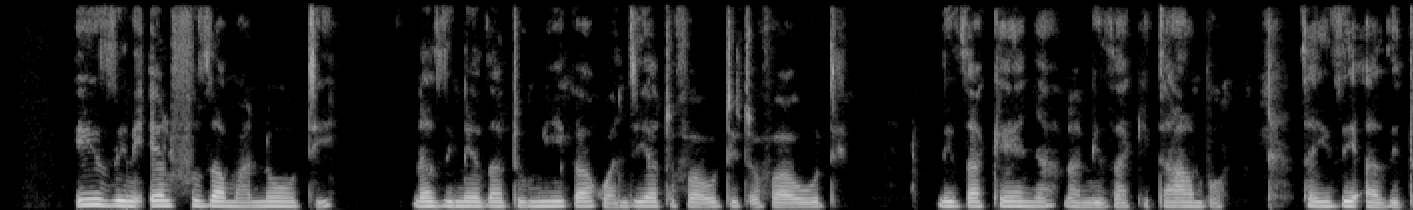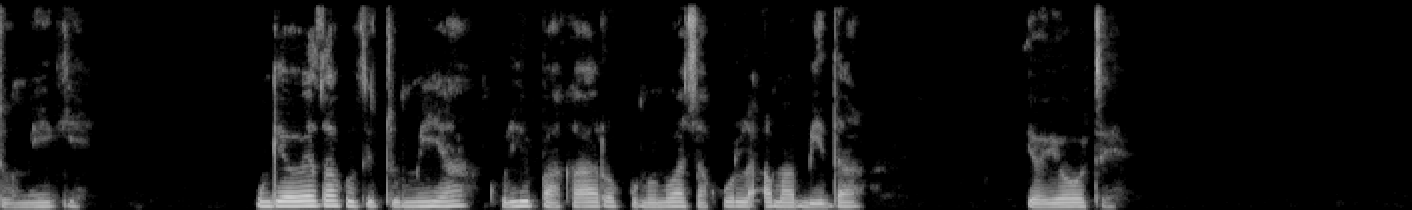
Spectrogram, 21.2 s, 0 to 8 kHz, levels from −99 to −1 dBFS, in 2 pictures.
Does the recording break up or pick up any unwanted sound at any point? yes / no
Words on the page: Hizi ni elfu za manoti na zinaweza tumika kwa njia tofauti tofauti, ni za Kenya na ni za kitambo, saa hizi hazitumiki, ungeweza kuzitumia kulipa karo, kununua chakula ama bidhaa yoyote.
no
